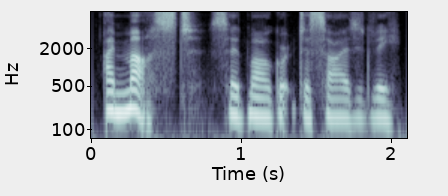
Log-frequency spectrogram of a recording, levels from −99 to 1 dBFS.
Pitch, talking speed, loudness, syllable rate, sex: 165 Hz, 140 wpm, -19 LUFS, 5.3 syllables/s, female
